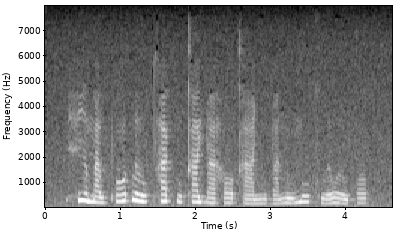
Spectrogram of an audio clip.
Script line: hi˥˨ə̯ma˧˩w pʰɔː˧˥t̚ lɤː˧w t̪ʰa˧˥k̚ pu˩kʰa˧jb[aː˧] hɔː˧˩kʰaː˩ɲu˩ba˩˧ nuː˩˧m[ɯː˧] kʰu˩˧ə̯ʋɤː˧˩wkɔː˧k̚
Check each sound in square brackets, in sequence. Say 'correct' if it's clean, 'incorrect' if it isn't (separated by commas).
incorrect, incorrect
